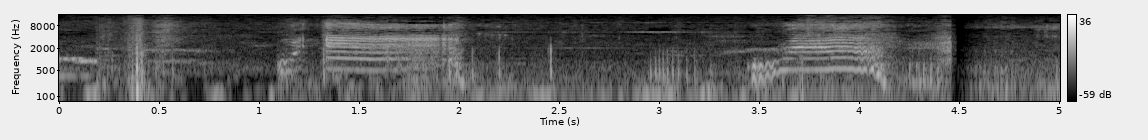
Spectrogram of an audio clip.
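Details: Domestic pet cats: two drawn-out meows, the first high and strained, the second lower and steadier, separated by scattered clicks and thumps in a noisy indoor background.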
